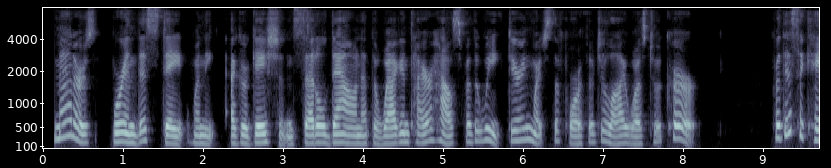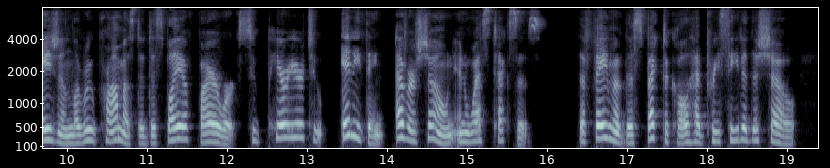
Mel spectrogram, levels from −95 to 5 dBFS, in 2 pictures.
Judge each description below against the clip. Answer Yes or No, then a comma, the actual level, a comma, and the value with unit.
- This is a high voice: Yes, high, 195 Hz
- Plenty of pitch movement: Yes, wide, 5.9 semitones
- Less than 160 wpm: No, average, 165 wpm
